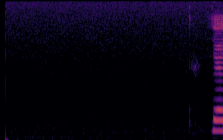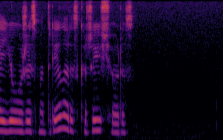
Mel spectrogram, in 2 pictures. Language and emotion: Russian, neutral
